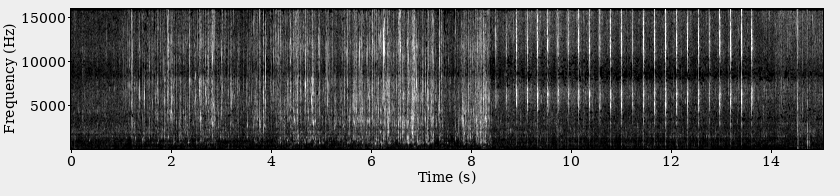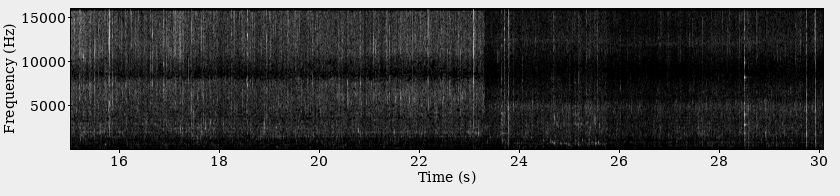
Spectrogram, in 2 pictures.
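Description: A metal wire whisk beats eggs in a glass bowl: a busy wet sloshing and clinking, which settles into a steady rhythm of about four clinks a second before dying down to quieter stirring.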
